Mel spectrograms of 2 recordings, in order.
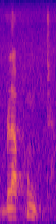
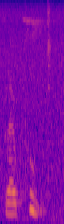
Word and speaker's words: Blaupunkt: Jim, how do you pronounce this? Blaupunkt. Blaupunkt.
